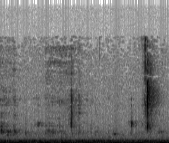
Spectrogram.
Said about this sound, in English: You can hear me slurp. It feels cold. I grabbed a chocolate milk off of Lido at breakfast, partly because I do get acid reflux. And if I run out of Tums, mm-hmm. Chocolate milk can help. So I'm going to give this a sip.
